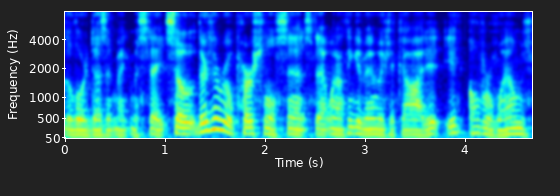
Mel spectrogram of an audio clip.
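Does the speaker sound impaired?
Yes: cleft lip and palate; congenital, present from birth; listener heard 'palate' as 'pilot', self-described enunciation not always good, attributed to being from Tennessee.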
